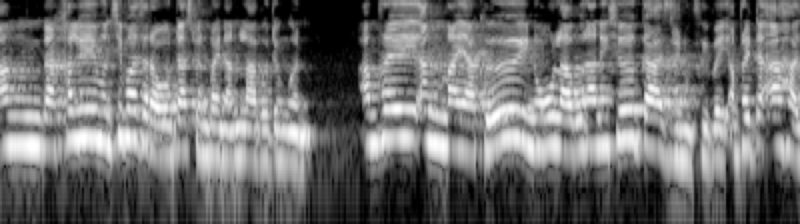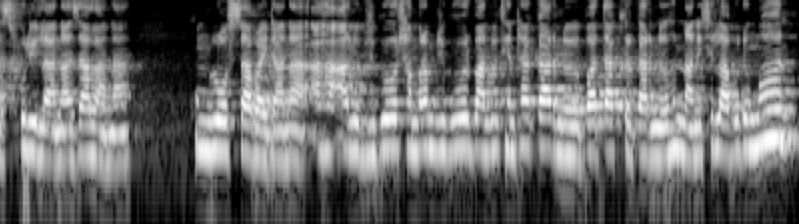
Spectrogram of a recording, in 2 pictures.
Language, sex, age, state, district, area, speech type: Bodo, female, 45-60, Assam, Chirang, rural, spontaneous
